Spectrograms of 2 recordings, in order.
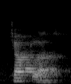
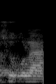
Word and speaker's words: chocolate: Chữ cơ ấy, ở giữa đọc lướt luôn ha, đọc nhỏ thôi. Chocolate. Chocolate. Đừng đọc là sô-cô-la ha.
